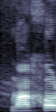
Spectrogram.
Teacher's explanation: আরতি শব্দে আ মাখন শব্দে মা শাসাঘাত পড়েছে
